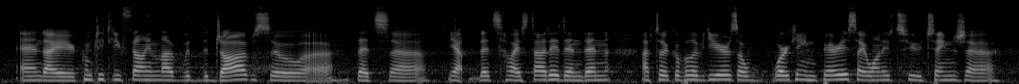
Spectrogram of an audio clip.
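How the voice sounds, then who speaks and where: Speaking at a moderate pace, a woman uses a medium pitch and a flat, monotone intonation. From France. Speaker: animation artist. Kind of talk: panel discussion.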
